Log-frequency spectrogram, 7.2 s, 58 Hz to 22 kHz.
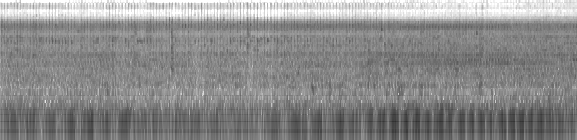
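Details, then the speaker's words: Craftsman 826 track-drive snowblower after an auger belt replacement (broken belt, new 31-inch belt): the small engine runs steady under load with an even buzzing beat and no slipping or squealing. Auger drive working normally. "All right, let's fire this thing back up, see if we can throw some snow. Guess if it would help if we put gas in it. Now let's blow some snow."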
